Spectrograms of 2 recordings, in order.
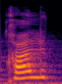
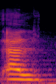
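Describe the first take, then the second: First: The word begins with a deep q sound. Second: The word begins with a glottal stop.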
